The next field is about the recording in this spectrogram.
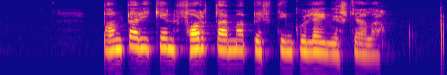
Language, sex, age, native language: Icelandic, female, 60-69, Icelandic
